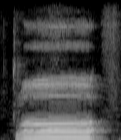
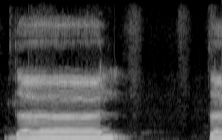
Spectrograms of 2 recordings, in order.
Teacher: طا اسے پر کر کے پڑھنا ہے اور باقی 2 حروف کو باریک کر کے پڑھنا ہے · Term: حروف نطعیہ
